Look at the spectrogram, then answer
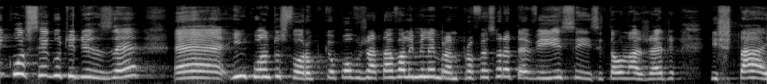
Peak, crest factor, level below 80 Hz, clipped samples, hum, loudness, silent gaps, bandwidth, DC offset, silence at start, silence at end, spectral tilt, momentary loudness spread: -2 dBFS; 16 dB; -64 dBFS; under 0.1%; none; -17 LUFS; none; 17 kHz; under 0.1%; 0 s; 0 s; -1 dB/octave; 10 LU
